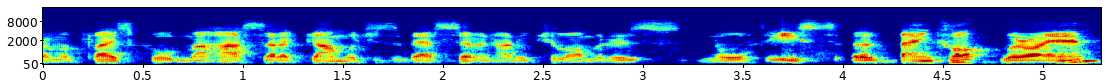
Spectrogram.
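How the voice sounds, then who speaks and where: In an Australian accent, a man speaks fairly quickly with hardly any pauses, his very deep, low voice flat and monotone while his loudness swings widely. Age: 50s. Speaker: entrepreneur. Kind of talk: interview.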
